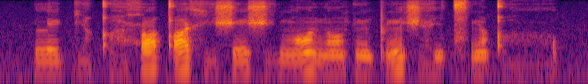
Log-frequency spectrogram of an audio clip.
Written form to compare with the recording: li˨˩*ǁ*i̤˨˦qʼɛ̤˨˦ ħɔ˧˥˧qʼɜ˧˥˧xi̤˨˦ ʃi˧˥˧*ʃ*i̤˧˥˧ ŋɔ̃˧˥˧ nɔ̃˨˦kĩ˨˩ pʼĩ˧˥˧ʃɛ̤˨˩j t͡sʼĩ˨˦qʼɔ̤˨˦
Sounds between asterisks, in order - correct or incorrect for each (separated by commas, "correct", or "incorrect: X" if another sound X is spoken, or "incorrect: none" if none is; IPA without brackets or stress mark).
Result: incorrect: k, correct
